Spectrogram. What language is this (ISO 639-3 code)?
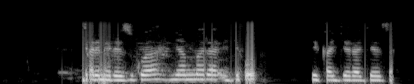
kin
